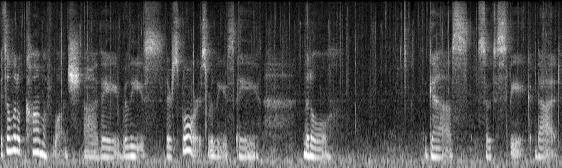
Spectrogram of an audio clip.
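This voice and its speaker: Slow, soothing forest witch, acted by a woman. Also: on the low side, creaky, noisy background, exaggerated voice. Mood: gently curious. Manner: gentle, coaxing, hesitant pauses, drifting into whispers. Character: lonely, kindly forest witch, soothing and hospitable. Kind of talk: ASMR roleplay audio drama.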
